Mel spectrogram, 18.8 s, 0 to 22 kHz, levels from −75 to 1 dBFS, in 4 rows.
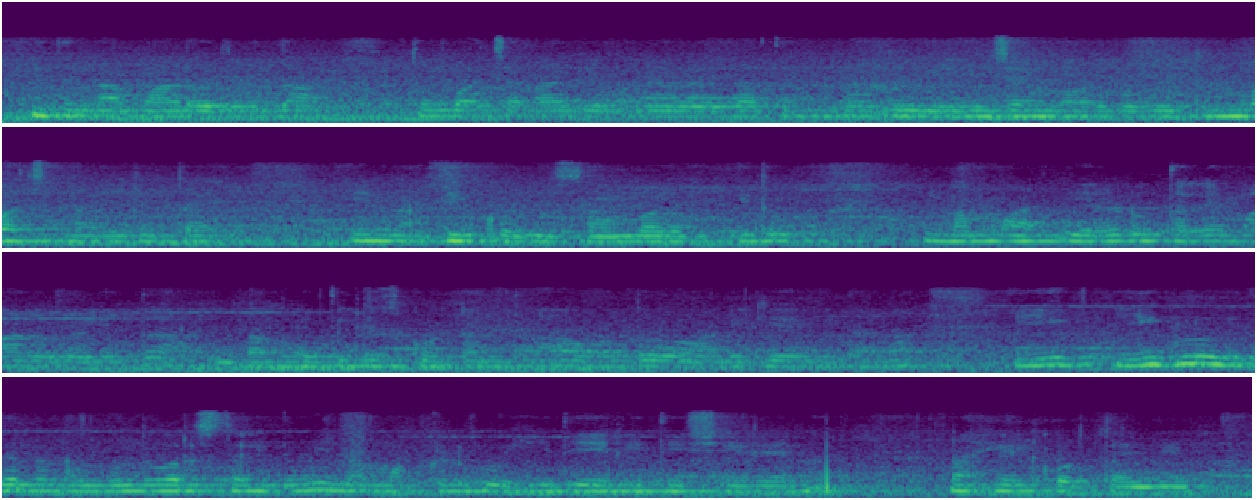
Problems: background sounds at intervals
